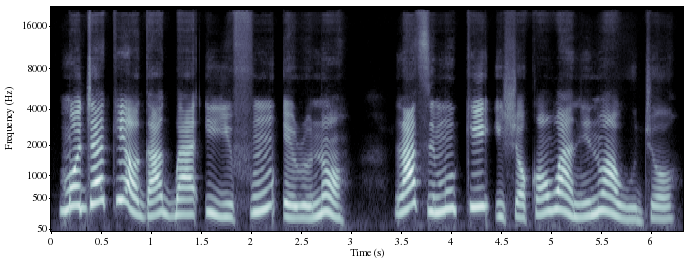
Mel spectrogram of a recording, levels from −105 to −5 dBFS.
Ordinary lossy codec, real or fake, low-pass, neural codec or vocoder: none; fake; none; autoencoder, 48 kHz, 128 numbers a frame, DAC-VAE, trained on Japanese speech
